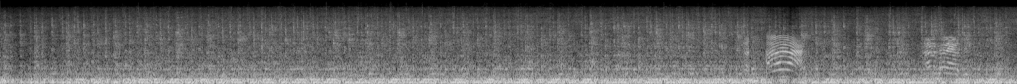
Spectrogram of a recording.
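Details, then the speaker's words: Pontiac Bonneville with Pontiac 455 V8 and Holley carburettor, first run after sitting, idle turned up: strong steady even idle, no stumbles or knocks; 40 psi oil pressure, warms to 180° with fan working, minor diaphragm leaks; starts great, sounds great, healthy. "But you know what? Starts great, sounds great. I'm happy."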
